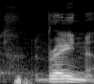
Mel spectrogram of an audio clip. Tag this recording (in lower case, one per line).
speech
human voice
